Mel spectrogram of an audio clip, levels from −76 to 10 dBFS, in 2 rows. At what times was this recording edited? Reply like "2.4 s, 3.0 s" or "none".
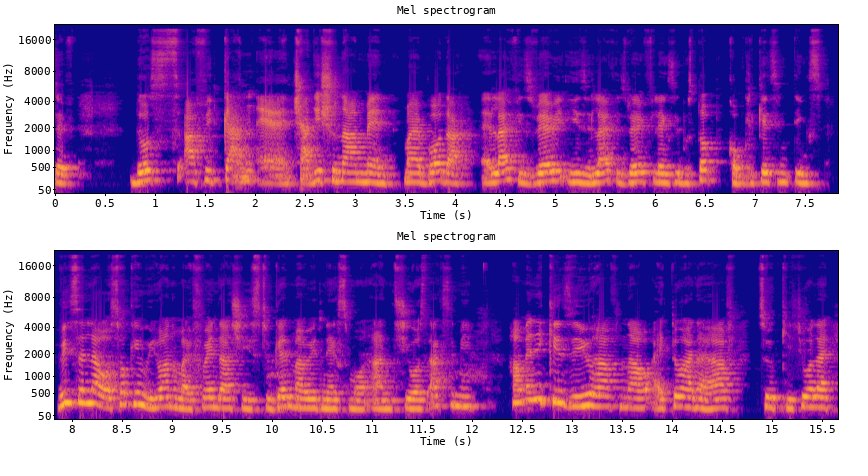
7.7 s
